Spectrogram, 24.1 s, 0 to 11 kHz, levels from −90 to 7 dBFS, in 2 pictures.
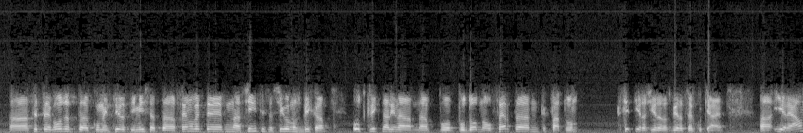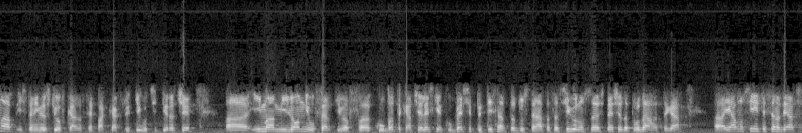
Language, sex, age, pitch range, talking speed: Bulgarian, male, 30-49, 145-170 Hz, 150 wpm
